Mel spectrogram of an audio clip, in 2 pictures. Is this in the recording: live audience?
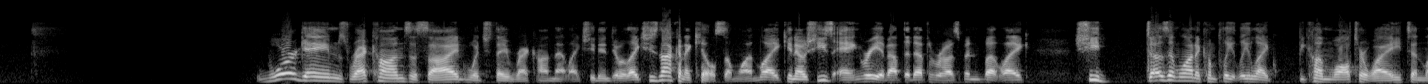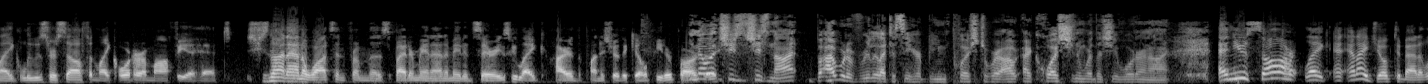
no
